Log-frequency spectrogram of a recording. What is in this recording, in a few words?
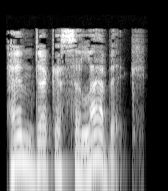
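"hendecasyllabic", British English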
